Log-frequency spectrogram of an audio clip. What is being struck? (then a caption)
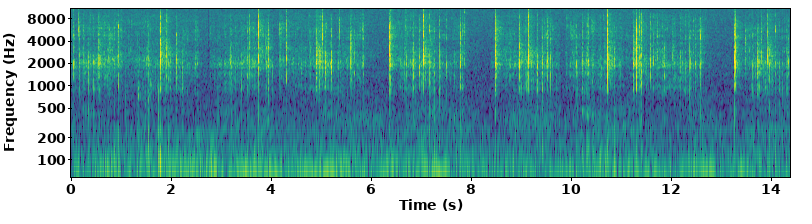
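Plastic remote control with rubber buttons. Long nails tap and click across the rubber button keys of a small, flat, hollow plastic LED remote control held up in the air. The result is a quiet, steady stream of short, dry, bright clicks with a soft low hum underneath, and each tap dies away almost instantly.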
